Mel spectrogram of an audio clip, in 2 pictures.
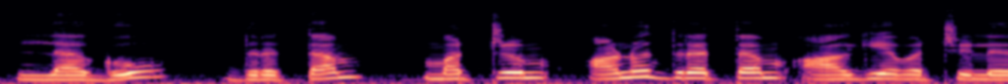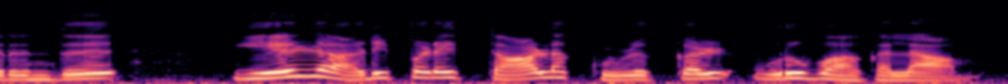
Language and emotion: Tamil, neutral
